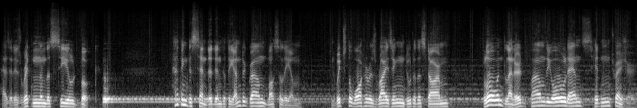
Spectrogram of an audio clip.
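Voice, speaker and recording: Low, dark-voiced male radio mystery narrator. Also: expressive, unhurried. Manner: solemn, storyteller delivery. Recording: old radio broadcast with music bed. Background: faint music.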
